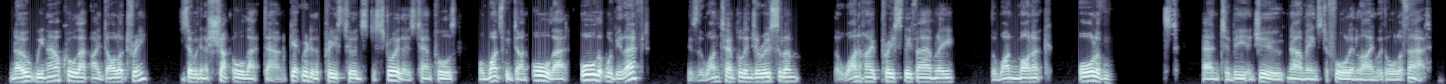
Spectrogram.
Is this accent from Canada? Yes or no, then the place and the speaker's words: no; England, United Kingdom; moved away; also born or lived in Brazil; When I was growing up in England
